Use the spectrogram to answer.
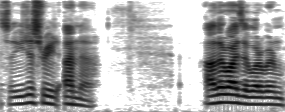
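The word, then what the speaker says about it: أنا: alif nun alif now here you don't pronounce the second alif right so you just read anna otherwise it would have been pronounced ana so this is pronounced anna and it means i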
